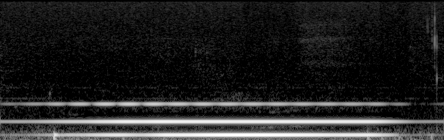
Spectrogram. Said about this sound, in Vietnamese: bây giờ các con nghe tiếng chuông và bắt đầu nhắm mắt và thực tập nhé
